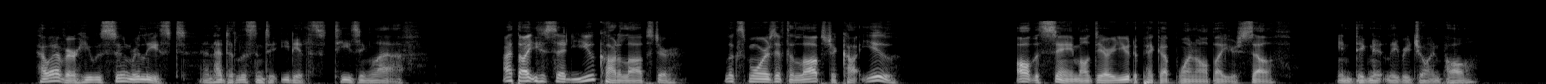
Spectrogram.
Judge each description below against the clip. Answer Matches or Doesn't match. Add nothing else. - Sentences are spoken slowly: Doesn't match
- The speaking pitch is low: Matches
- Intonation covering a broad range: Matches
